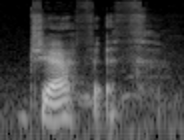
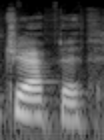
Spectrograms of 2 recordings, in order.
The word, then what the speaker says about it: Japheth: am going to butcher it is spelled for all of you that want to know j a p h e t h so i'm going to say jaffeth so she married a man named japheth leeds with jaffeth she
